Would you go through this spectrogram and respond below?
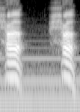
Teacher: اس میں سے تیسرا حرف جو ہمارا آ رہا ہے آیت کے اندر وہ ہے حا۔ حا کا مخرج ہے یعنی کہ گلے کے درمیان والے حصے سے ادا ہوگا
